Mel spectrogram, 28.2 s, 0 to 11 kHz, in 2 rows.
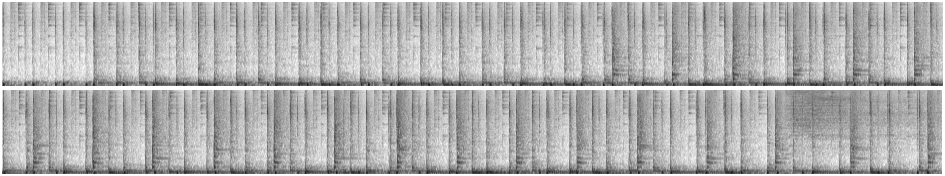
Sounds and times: Cymbal: 0:00.0 - 0:28.2
Drum kit: 0:00.0 - 0:28.2
Snare drum: 0:00.0 - 0:28.2.

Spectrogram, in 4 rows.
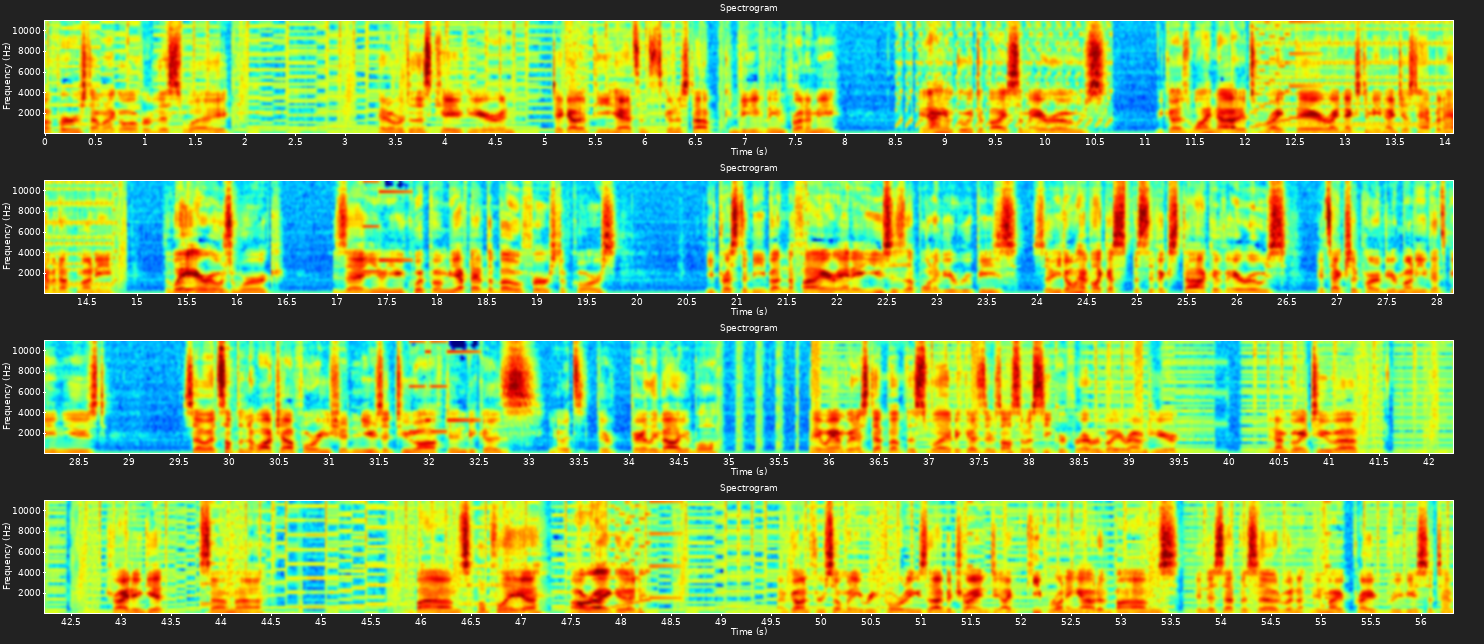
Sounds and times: Speech: 0:00.0 - 0:01.8, 0:03.3 - 0:08.0, 0:08.7 - 0:19.8, 0:20.7 - 0:28.8, 0:29.6 - 0:34.9, 0:35.8 - 0:39.5, 0:40.4 - 0:41.4, 0:42.8 - 0:44.5, 0:46.0 - 0:48.3, 0:49.6 - 0:56.3.

